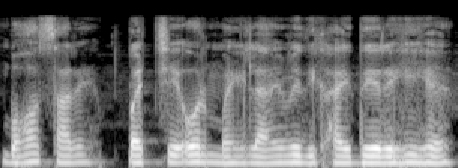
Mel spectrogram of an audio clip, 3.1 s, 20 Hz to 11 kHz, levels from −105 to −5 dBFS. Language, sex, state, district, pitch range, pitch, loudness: Hindi, male, Jharkhand, Ranchi, 135-145 Hz, 140 Hz, -16 LUFS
